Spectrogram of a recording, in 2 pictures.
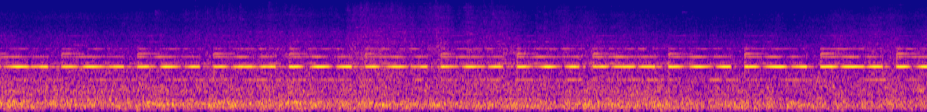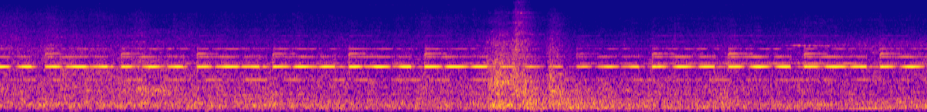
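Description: Freight train of covered hopper cars rolling through a level crossing: steady rumble and rattle of wheels on the rails, with the crossing's warning bell ringing in a steady repeating pattern over it. There is a brief louder burst of noise about fourteen seconds in.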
